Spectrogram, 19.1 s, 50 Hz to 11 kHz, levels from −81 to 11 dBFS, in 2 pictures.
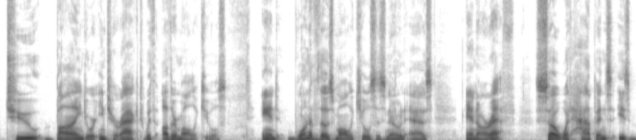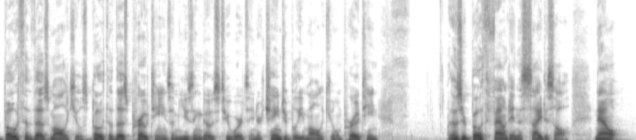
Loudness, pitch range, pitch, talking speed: -20 LUFS, 105-135 Hz, 115 Hz, 140 wpm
